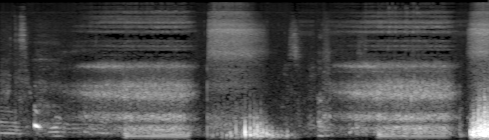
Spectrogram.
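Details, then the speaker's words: A sleeping male snoring heavily: loud, harsh snores on each breath in with snorting breaths out, about two breath cycles in seven seconds; snoring. "Là, il est en train de ronfler, là. Attends, je vais l'avoir. Bouge pas. Putain, comme il ronfle, c'est un truc de ouf."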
